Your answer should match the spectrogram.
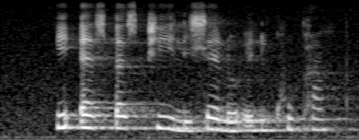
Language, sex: South Ndebele, female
